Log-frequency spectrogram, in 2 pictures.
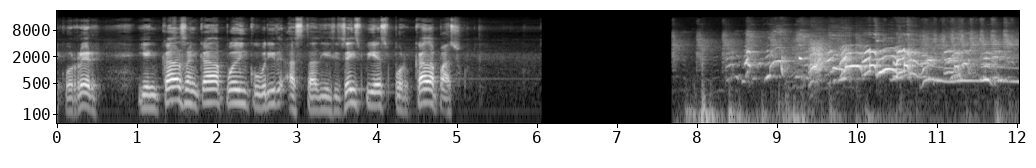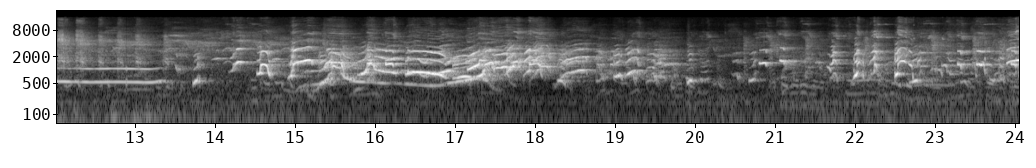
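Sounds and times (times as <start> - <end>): coyotes howling and yipping: 8.4 - 24.0.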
